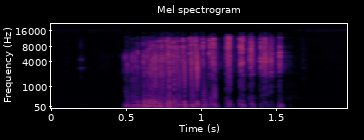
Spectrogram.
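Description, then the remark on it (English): A deck of cards slides out of its cardboard box: a loud, papery scrape followed by a quick run of soft flicking taps, lasting about a second with no talking. “Let me actually remove it from the box completely”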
